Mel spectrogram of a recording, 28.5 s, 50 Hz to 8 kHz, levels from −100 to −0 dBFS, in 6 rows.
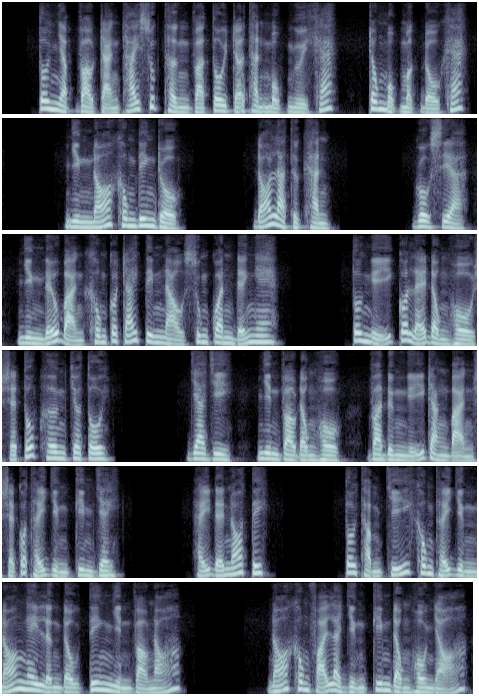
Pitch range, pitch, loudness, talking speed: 110-160 Hz, 130 Hz, -22 LUFS, 200 wpm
